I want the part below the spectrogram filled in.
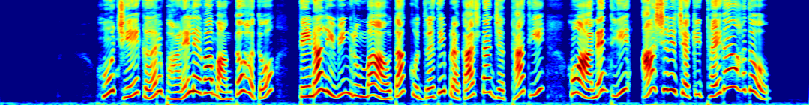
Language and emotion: Gujarati, surprised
